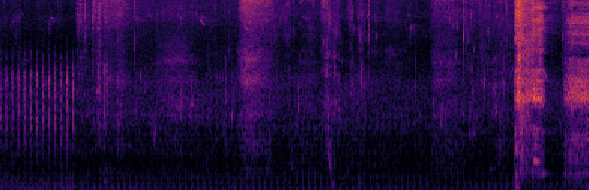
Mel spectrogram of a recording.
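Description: Water lapping and sloshing against the side of a small wooden fishing boat, with a few faint knocks. A brief loud noise comes near the end.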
